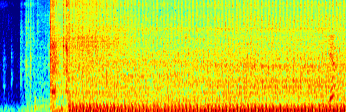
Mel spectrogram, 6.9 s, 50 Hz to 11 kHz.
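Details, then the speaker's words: Coleman UT 400 after tightening loose exhaust fittings that had caused a loud exhaust noise; starts first try and settles into an even, steady low putter with no ticking or leak puffing, normal running. "that was it that's how she's supposed to sound i guess in the future i'm trying to keep a check on those right there make sure they're tight"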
